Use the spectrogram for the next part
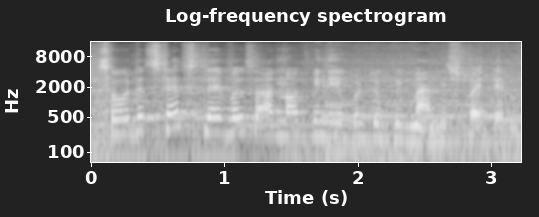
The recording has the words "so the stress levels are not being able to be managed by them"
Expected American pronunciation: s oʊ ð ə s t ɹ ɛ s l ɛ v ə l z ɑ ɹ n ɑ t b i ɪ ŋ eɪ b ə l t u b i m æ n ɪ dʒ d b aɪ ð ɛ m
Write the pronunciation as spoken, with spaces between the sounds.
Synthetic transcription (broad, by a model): s oʊ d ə s t ɛ s l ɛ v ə l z ɑ ɹ n ɑ t b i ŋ eɪ b ə l t u b i m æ n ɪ dʒ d b aɪ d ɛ m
